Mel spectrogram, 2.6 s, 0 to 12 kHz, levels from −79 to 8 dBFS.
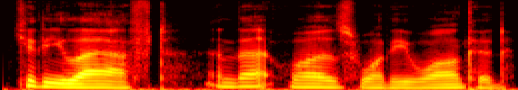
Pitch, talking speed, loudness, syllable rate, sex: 125 Hz, 185 wpm, -16 LUFS, 4.7 syllables/s, male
